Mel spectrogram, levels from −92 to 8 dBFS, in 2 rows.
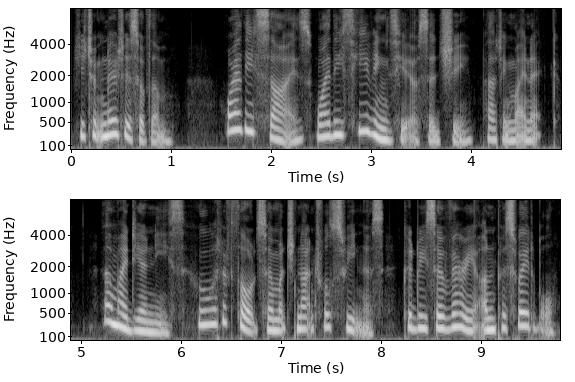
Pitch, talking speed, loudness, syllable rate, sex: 220 Hz, 195 wpm, -17 LUFS, 5.9 syllables/s, female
